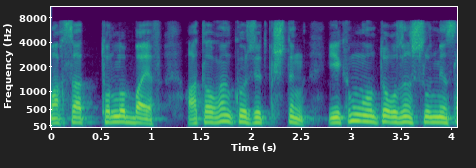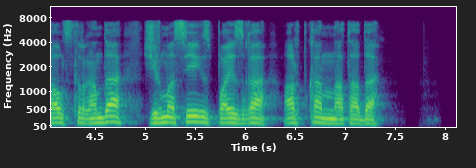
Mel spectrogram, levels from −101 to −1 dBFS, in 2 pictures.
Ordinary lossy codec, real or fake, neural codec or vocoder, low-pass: none; fake; codec, 16 kHz, 8 kbps, FunCodec, trained on Chinese and English, 25 frames a second; 7.2 kHz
